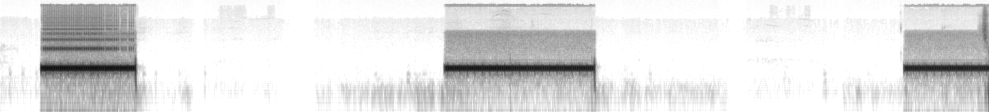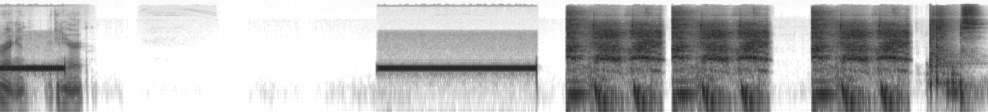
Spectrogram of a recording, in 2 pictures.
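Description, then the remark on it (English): Four long, steady telephone ringing tones sound on a late-night call to the Eastern time zone, each about two seconds with pauses in between, followed by a loud, chaotic burst of shouting and crowd noise. “And that's the phone call.”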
